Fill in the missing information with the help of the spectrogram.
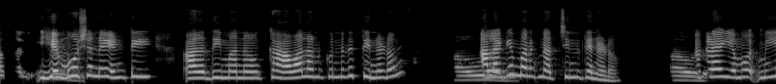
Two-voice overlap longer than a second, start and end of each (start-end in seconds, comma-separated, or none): none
